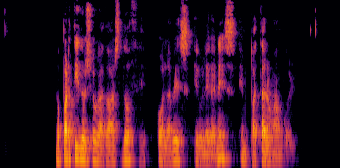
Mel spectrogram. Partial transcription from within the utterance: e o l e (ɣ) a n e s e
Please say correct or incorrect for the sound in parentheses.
correct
